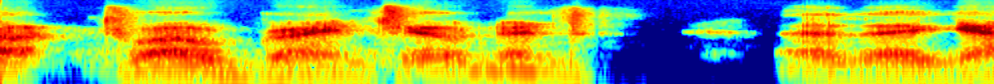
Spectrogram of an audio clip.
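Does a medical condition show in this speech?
Yes: MND; slower progressing form.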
